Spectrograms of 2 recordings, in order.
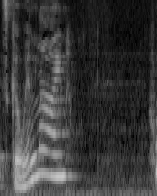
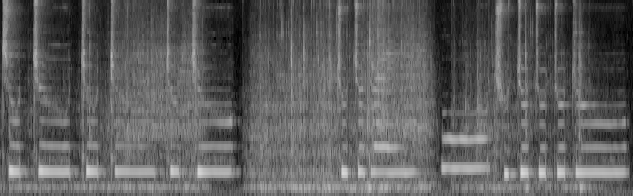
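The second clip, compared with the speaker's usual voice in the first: high, drawn-out choo-choo; train whistle; 4 semitones higher, slower than usual. Pretend. Conductor playing choo-choo train for the viewers, whistle imitation. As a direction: imitate a train whistle on one held note. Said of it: "the conductor of this choo-choo train".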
